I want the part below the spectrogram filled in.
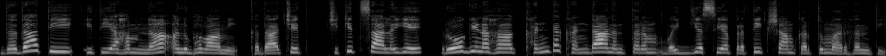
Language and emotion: Sanskrit, neutral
